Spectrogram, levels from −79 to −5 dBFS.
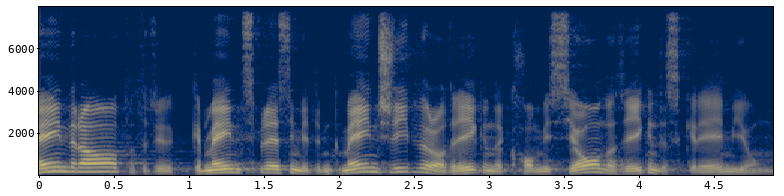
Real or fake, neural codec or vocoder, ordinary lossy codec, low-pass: real; none; none; none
